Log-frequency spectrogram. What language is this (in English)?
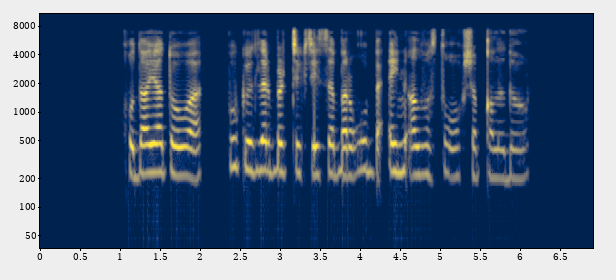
Uyghur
